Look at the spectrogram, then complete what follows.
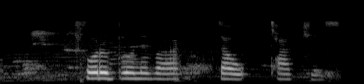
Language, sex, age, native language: Icelandic, female, 8, Icelandic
